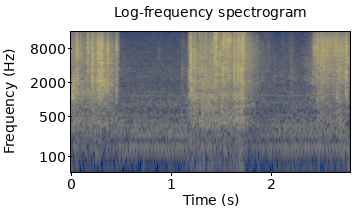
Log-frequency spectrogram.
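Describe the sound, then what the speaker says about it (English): Three bursts of crisp, papery riffling as a deck of stiff, snappy playing cards is sprung from hand to hand, each flurry lasting about half a second with short quiet pauses between. "The springs come out great because the paper is so snappy."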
